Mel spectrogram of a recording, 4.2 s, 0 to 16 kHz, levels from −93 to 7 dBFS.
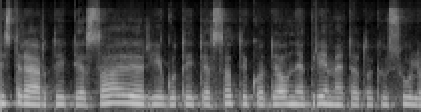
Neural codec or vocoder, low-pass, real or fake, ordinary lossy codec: none; 14.4 kHz; real; Opus, 16 kbps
